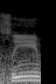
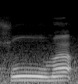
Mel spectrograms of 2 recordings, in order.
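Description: First: The vowel after the first consonant is 'ee'. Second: The vowel after the first consonant is 'oo'. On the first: The speaker calls it right. "إخلاص الكسر" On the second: The speaker calls it wrong. "إخلاص الضم"

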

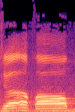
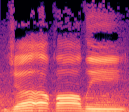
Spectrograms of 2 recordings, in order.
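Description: First: The final word ends without a long vowel. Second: The final word ends with a long 'ee' vowel. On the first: "أصلها قاضي لكن يحذف الياء هنا يصار قاض" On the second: "يجوز أن ترجع الياء"

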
